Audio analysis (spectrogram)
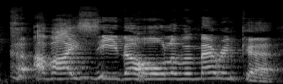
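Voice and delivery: mock question. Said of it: "repeats question then answers".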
